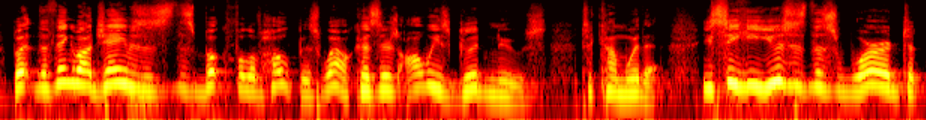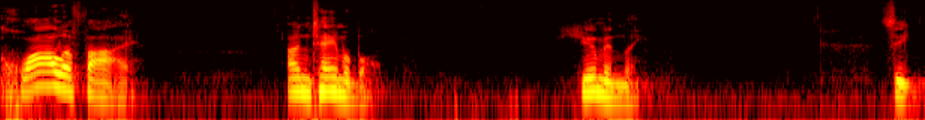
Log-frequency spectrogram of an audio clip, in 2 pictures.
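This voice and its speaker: A man preaching a sermon as pastor, telling stories in a conversational, animated way and often asking "right?". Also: fairly high pitch, dry recording, clean studio sound.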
